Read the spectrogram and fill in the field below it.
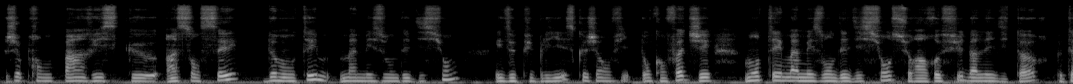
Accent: Algeria; now in France; Alors, j'ai quitté l'Algérie. Bien sûr, la guerre était finie, donc j'ai connu l'indépendance, les premières années d'indépendance algérienne. Et je suis rentrée en France en 68.

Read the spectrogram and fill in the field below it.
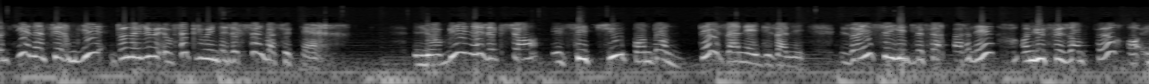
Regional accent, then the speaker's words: Gouraya, Tipaza Province, Algeria; Je suis exactement native de Gouraya et vous avez déjà visité.

